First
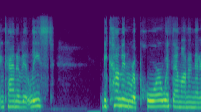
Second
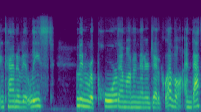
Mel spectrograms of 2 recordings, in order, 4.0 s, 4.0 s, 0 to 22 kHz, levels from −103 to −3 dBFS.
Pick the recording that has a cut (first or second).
second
